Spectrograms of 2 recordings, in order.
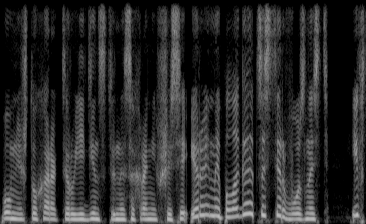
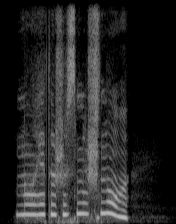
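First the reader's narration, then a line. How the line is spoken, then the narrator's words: Quiet plaintive whine. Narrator (Russian): тихим жалобным голоском ныла Ирис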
